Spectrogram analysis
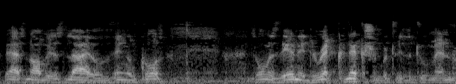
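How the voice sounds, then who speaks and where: An actor playing a senior police officer briefing an inspector, in a clipped, brisk radio drama manner. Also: male voice, fairly low pitch, fairly even intonation, noisy background, lightly acted. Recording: dull lo-fi radio recording.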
